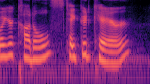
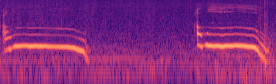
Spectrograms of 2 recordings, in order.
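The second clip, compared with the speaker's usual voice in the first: high, held cute wolf howl; little wolf howl; 12 semitones higher, much slower than usual. Acted. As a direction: howl like a small cartoon wolf. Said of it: "He goes".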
